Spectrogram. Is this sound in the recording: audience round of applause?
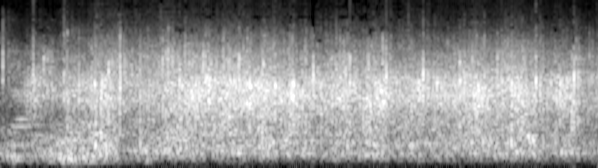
yes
